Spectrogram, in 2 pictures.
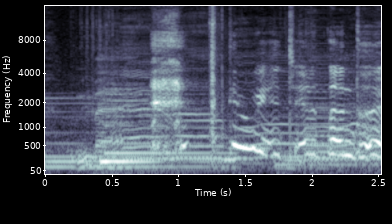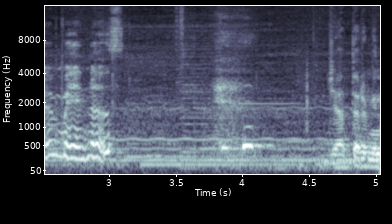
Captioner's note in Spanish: Sollozos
